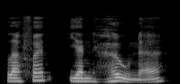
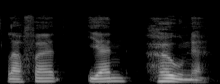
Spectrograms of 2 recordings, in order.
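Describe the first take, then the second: Both takes have the same delivery.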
